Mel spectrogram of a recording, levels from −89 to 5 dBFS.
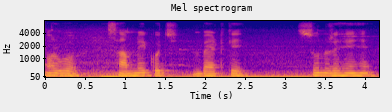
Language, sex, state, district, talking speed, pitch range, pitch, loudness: Hindi, male, West Bengal, Alipurduar, 115 wpm, 110-125 Hz, 120 Hz, -18 LUFS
